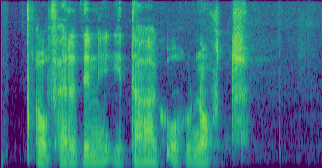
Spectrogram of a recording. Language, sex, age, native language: Icelandic, male, 60-69, Icelandic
